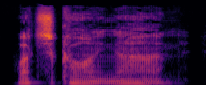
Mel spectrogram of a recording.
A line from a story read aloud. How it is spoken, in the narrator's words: she asked in a strengthless whisper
